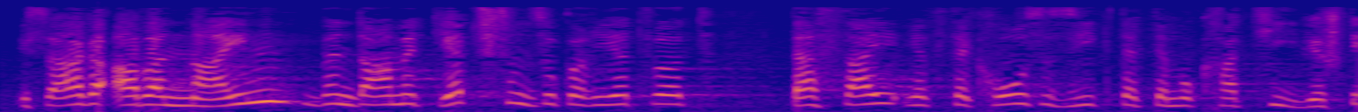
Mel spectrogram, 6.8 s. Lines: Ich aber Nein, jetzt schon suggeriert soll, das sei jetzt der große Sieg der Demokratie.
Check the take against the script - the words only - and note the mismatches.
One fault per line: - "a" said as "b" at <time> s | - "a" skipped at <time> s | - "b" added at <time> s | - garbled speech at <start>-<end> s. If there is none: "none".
- "sage" added at 0.2 s
- "wenn damit" added at 1.6 s
- "soll" said as "wird" at 3.3 s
